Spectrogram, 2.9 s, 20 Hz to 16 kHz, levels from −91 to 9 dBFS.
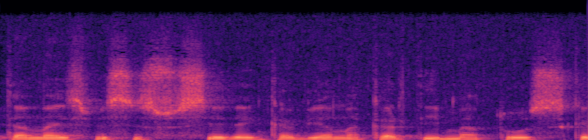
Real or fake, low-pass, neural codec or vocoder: real; 14.4 kHz; none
